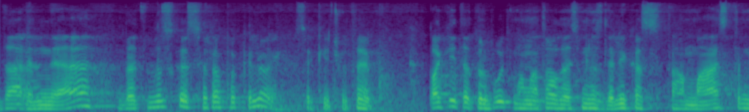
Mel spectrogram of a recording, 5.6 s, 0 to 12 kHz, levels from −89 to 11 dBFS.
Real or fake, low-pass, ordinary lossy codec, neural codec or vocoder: fake; 10.8 kHz; Opus, 24 kbps; vocoder, 44.1 kHz, 128 mel bands, Pupu-Vocoder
